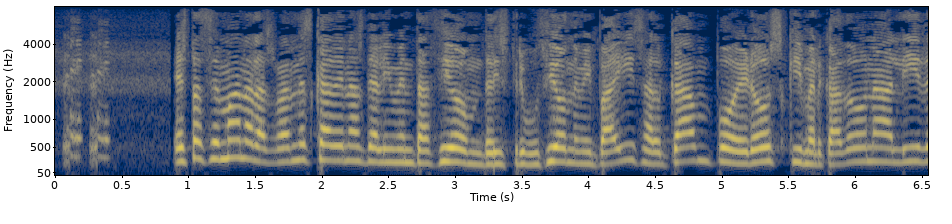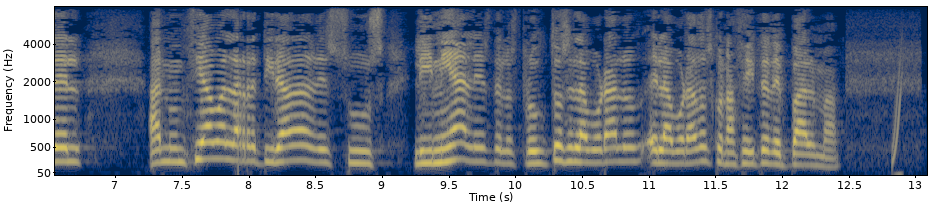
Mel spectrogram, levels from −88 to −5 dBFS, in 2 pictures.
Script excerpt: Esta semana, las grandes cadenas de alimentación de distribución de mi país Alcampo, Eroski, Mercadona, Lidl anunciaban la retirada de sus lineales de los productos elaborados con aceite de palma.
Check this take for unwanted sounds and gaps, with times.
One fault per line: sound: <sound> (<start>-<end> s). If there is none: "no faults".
sound: laugh (0.1-0.4 s)
sound: chirp (12.8-12.9 s)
